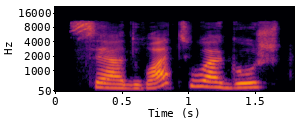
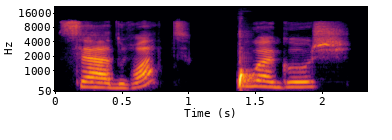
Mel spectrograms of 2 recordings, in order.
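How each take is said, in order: First: Said in the usual way. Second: Louder, slower question. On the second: Shown as a demonstration. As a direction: ask it out loud, slowly. (plus fort et lent) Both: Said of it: "phrase modelled twice".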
